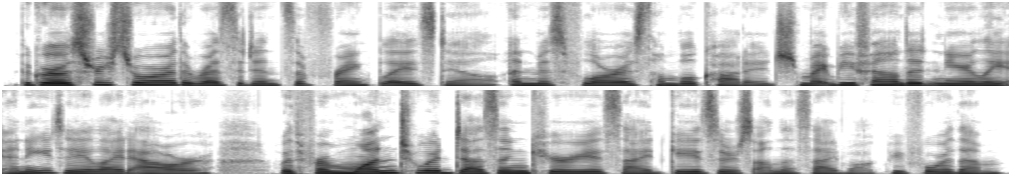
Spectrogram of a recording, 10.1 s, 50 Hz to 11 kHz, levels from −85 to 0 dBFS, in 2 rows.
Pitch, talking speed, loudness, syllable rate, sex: 220 Hz, 210 wpm, -18 LUFS, 6.0 syllables/s, female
